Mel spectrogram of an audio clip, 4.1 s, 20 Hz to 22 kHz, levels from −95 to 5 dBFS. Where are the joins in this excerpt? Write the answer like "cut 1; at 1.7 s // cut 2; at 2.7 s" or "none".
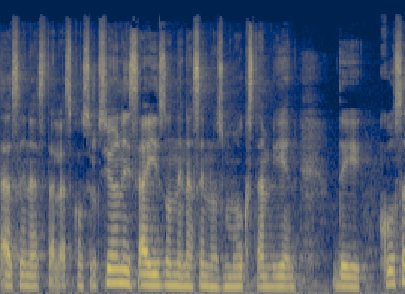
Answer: cut 1; at 1.4 s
